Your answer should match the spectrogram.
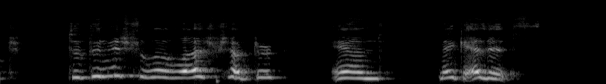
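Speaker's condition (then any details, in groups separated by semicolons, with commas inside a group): Quadriplegic cerebral palsy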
